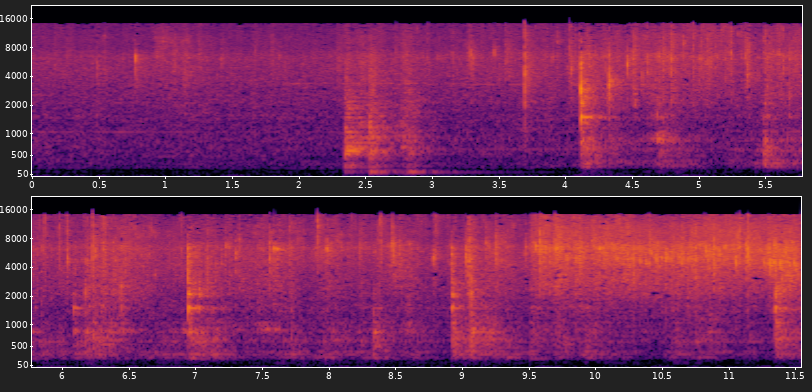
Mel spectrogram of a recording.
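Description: Chunks of raw potato frying in hot oil in a kadai, turned with a wooden spatula: after a quiet first two seconds come repeated scraping stirs every second or two. The sizzle swells into a steadier, louder hiss near the end.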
